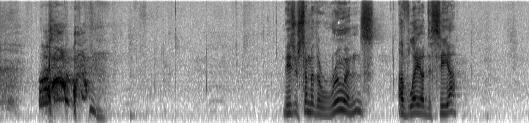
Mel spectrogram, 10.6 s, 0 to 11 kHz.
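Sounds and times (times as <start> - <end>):
person coughing: 0.8 - 2.2
speech: 5.7 - 9.2.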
